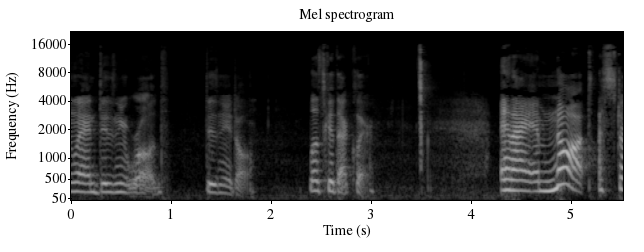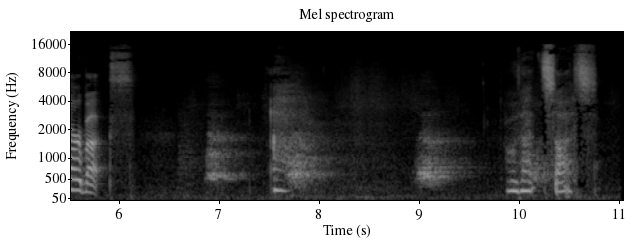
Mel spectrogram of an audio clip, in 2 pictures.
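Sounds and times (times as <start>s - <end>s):
speech: 0.0s - 3.2s, 4.3s - 6.2s, 6.9s - 8.1s, 9.9s - 10.9s
faint hum: 0.0s - 11.0s
dogs barking at a home: 6.8s - 8.3s, 9.0s - 10.6s.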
